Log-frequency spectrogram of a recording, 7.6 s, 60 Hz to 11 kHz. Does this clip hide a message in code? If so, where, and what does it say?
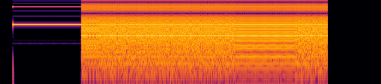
Yes: cassette data (Kansas City type), 1200 baud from 0.3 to 6.5 s, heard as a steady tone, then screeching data.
